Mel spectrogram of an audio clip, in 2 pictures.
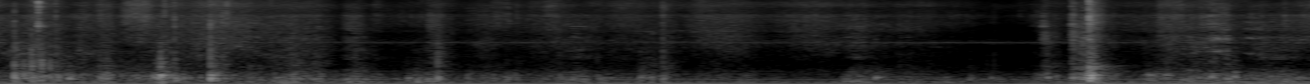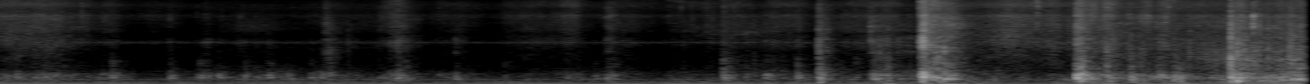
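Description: Small scissors cutting tape on a cardboard toy box, with quiet scratching, rustling and taps from handling the box. A few louder cardboard knocks come near the end as the box is opened.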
